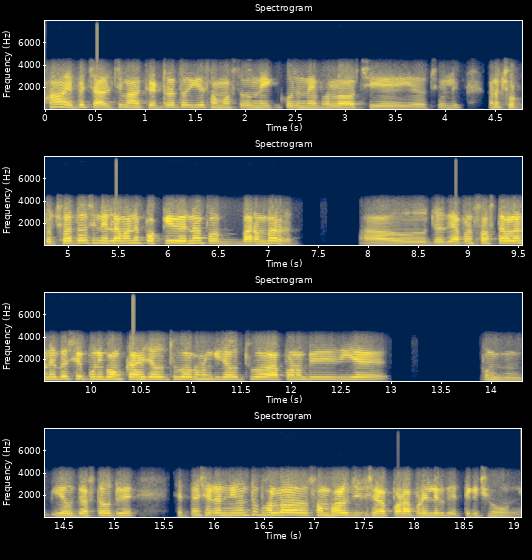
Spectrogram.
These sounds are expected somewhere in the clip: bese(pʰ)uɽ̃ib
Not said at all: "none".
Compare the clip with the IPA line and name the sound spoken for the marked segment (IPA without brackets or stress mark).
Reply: p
